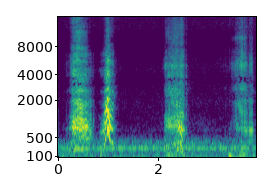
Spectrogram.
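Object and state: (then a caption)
Plastic lenticular card being scratched. Fingertips and nails scratch and rub the ridged surface of a thin plastic lenticular bear card lying on a wooden board. Short, bright rasping strokes come in separate bursts with quiet gaps between them, one of them a sharper scrape.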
